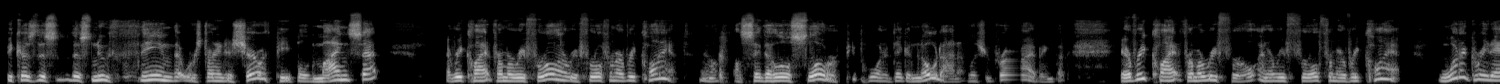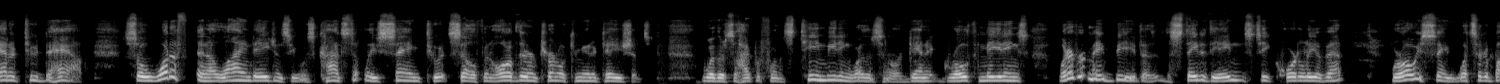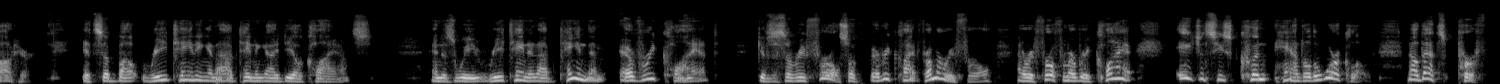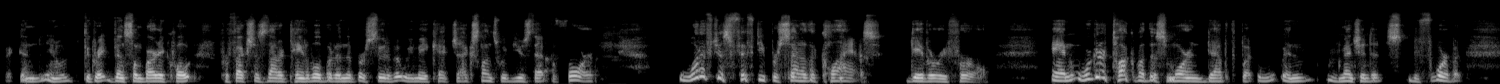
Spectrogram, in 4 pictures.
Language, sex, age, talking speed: English, male, 50-69, 205 wpm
